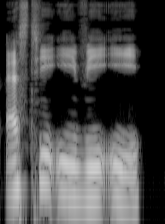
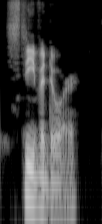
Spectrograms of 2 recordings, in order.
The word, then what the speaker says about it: stevedore: You brought this up before, but I think you called it a Stubidor. – Well, it's spelled fucking weird like that. Stubidor. – Oh, I've heard of Stubidore. – Hold on, let me look it up. It's spelled Stevedore. Stevedore. Stevedore.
